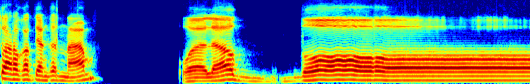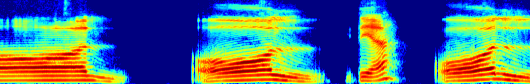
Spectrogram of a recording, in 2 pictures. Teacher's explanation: 5 harokatnya standar, harokat yang keenamnya yang menuju lamnya itu diberatkan. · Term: mustakol, berat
